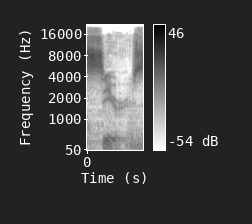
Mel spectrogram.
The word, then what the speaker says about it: Cyrus: Anyway, my name is Seerus. It's spelled like Cyrus, but not like Sea Rooster. Just take out the tur.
